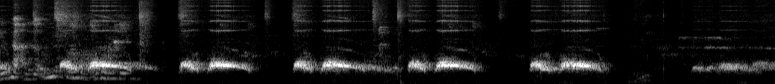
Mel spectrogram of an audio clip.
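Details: A captive Spotted Dove kept as an old decoy bird gives low, hollow, soft coos in short phrases about a second apart, indoors, while a man talks over them in Vietnamese.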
